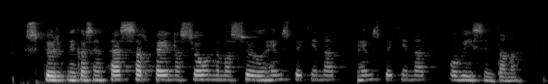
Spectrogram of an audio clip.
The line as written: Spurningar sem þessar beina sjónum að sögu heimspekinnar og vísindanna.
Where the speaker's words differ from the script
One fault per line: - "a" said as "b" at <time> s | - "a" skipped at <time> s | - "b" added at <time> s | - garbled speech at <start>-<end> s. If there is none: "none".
- "heimspekinnar" added at 3.6 s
